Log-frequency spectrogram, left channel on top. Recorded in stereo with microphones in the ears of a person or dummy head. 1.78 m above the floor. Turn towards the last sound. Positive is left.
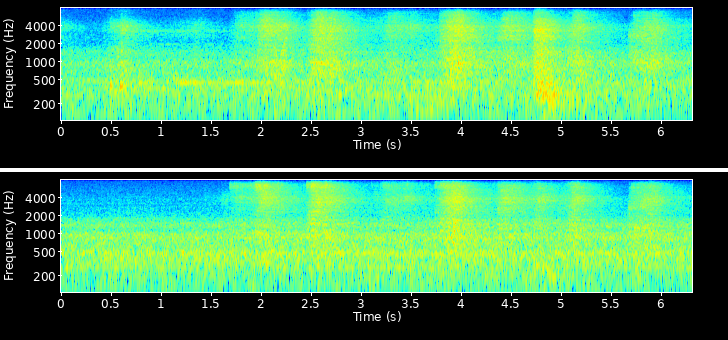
turn(degrees=-30)  # may be behind; listen again after turning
